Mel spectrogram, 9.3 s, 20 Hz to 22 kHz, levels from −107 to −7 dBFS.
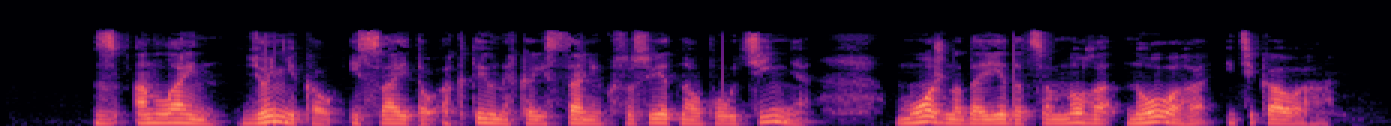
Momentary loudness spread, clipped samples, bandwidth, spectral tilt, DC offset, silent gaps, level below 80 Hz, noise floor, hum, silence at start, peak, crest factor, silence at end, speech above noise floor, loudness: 11 LU; under 0.1%; 8.2 kHz; -6 dB/octave; under 0.1%; none; -68 dBFS; under -90 dBFS; none; 0.65 s; -16 dBFS; 20 dB; 0.4 s; over 54 dB; -37 LUFS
